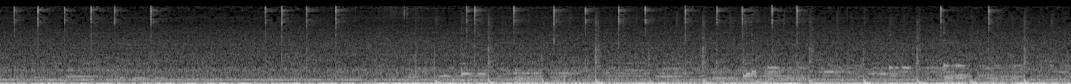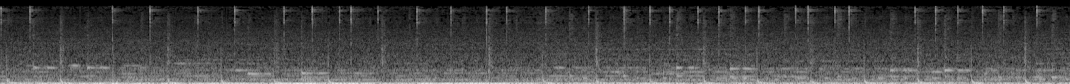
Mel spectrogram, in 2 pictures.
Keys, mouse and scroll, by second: 0.2 click, 4.1 click, 4.1 f, 5.2 click, 5.9 click, 7.2 click, 7.8 click, 10.8 click, 11.9 click, 13.6-21.4 click.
